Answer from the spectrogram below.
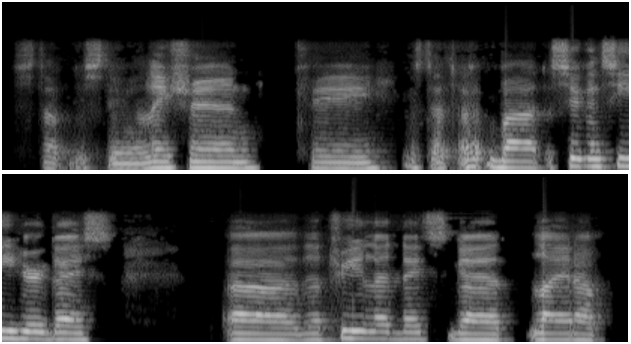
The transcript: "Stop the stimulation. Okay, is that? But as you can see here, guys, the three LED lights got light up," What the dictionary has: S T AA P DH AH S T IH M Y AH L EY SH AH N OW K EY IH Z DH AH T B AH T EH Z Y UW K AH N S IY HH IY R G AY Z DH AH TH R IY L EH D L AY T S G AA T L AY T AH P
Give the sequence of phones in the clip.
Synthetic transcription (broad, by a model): S T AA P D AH S T IH M Y AH L EY SH AH N OW K EY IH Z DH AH T B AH T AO Y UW K AH N S IY HH IY R G AY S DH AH T R IY L EH D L AY T S G AA T L AY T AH P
